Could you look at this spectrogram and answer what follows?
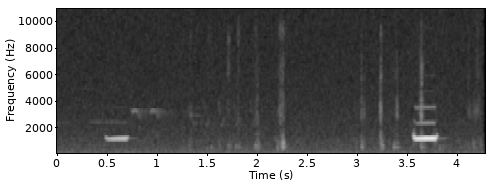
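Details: Eurasian scops owl, one of a pair recorded in spring 2016 in the countryside around Cavarzere, Venice province, during mating. Two short, clear, level whistled hoots about three seconds apart, with faint clicks and rustles between them.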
